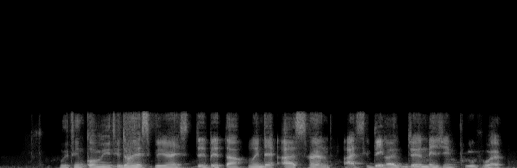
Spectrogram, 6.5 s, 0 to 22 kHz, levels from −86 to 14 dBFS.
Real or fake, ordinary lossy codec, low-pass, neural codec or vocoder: fake; none; 7.2 kHz; codec, 16 kHz, 1 kbps, X-Codec, HuBERT features, trained on general audio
